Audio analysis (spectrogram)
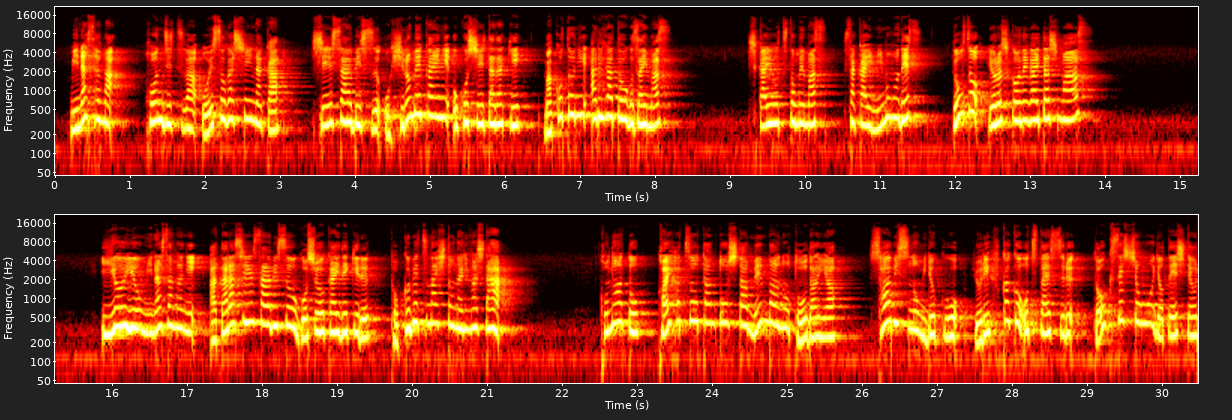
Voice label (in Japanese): イベント司会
